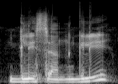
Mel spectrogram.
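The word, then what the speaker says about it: glisten: जैसे सुनिए, समझिए, देखिए LISTN, लीसन, ठीक है, लीसन, टी हमारा क्या है, साइलेंट है, ठीक है। लीसन, ऑप्टेन और GLISTN, ग्लिसन, ग्लीसन, ठीक है।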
